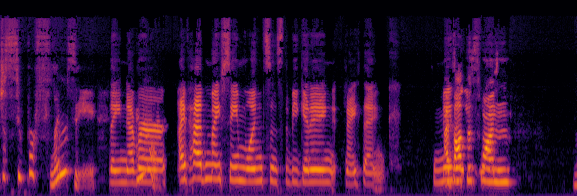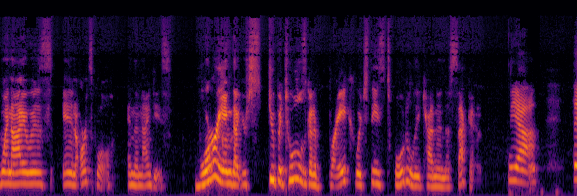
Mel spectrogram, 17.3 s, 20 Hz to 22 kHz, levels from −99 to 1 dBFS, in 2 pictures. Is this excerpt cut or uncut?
cut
